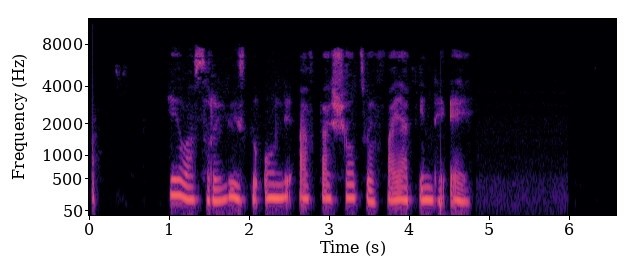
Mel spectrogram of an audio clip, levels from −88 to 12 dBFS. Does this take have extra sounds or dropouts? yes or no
no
